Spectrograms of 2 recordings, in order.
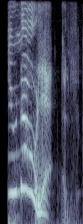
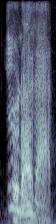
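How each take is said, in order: First: Way up high, drawn out and insistent; pointed emphasis. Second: Said in the usual way. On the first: Real, not acted. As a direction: shoot the pitch up to hammer it home. Pressing the point to chat.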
